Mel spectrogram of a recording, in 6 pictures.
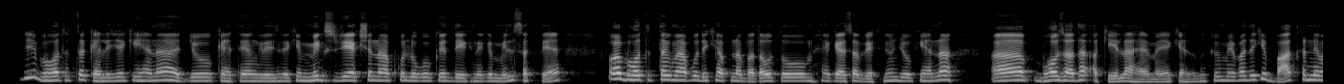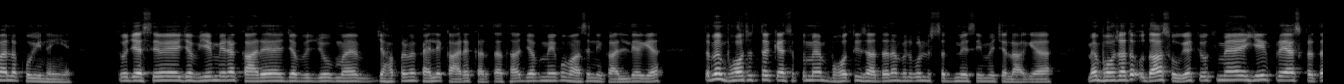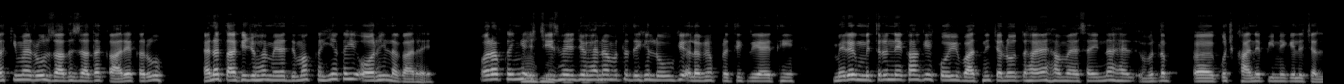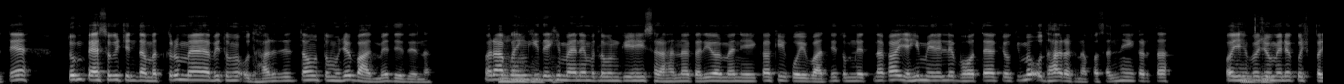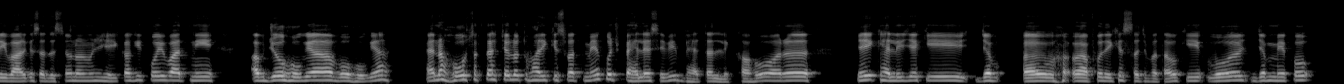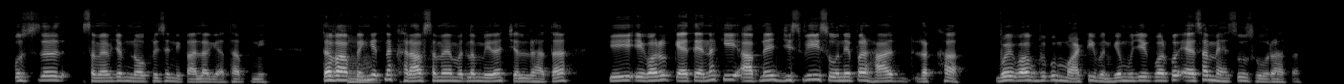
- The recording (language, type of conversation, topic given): Hindi, podcast, असफलता के बाद आपने खुद पर भरोसा दोबारा कैसे पाया?
- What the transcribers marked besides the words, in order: in English: "मिक्स्ड रिएक्शन"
